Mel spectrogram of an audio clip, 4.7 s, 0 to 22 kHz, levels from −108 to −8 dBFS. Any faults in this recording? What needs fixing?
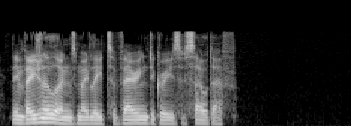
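Nothing here needs fixing; the speech comes over the Bluetooth mSBC headset link as expected, with the top of the band stopping around 7.7 kHz as that codec does.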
